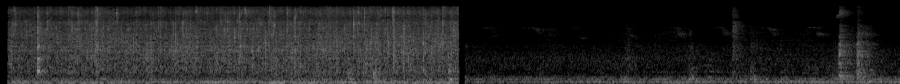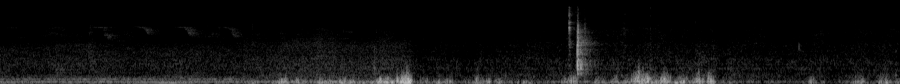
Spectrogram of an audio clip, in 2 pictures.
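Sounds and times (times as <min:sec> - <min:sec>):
squid sizzling in a pan: 0:00.1 - 0:04.6
bird chirping: 0:04.7 - 0:11.5.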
